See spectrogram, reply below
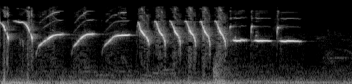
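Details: Domestic canary in lively gacor form, singing the long cuit cuit style used to stimulate other canaries. The song is loud and clear: rising whistled sweeps, then a fast run of sharp repeated notes, ending in a steady held whistle.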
